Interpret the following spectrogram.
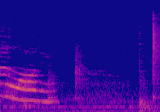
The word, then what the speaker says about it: Alani: Where's my Alani? That's how you say it. Where's my Alani?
